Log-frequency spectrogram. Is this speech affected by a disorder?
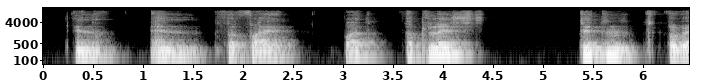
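Yes: cerebral palsy; voice tires at times.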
